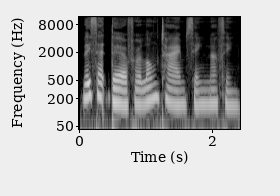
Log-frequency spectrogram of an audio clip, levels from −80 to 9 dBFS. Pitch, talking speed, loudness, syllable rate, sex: 170 Hz, 225 wpm, -17 LUFS, 4.8 syllables/s, female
